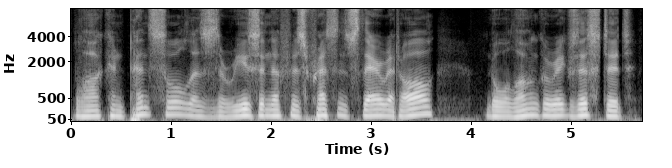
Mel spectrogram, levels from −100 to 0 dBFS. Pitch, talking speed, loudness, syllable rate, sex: 110 Hz, 160 wpm, -17 LUFS, 4.5 syllables/s, male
